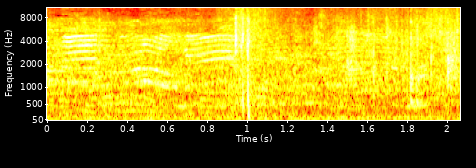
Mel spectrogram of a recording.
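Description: A bat hits a ball with a sharp crack.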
